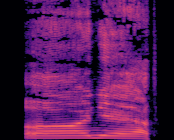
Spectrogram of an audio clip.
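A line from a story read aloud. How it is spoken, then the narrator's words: Shouted. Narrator (Russian): закричал академик Буерак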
